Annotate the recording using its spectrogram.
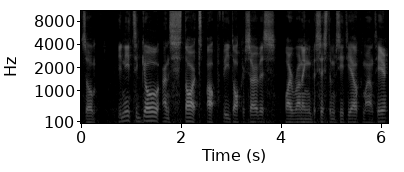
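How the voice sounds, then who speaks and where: At a fairly slow pace, a man speaks in a fairly low pitch. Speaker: tech workshop presenter. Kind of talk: tutorial. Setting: live event in office with audience. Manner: loud.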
